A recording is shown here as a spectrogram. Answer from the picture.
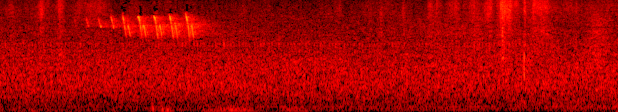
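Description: Near silence with a faint steady hiss. About a second in, a small bird gives a brief high trill of about eight quick notes, and soft low thumps come from the paracord being handled.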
